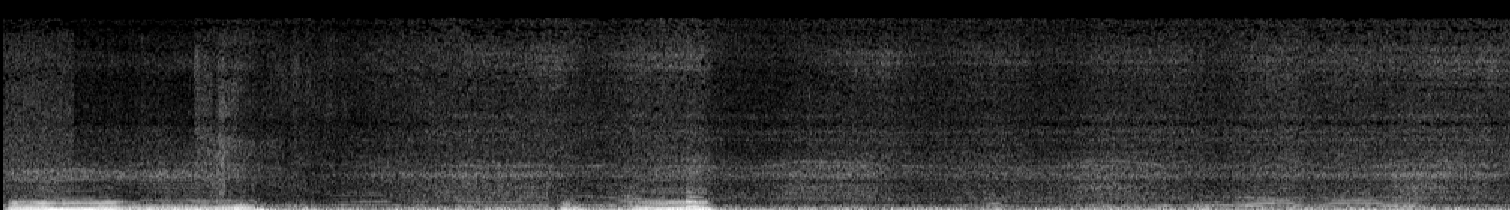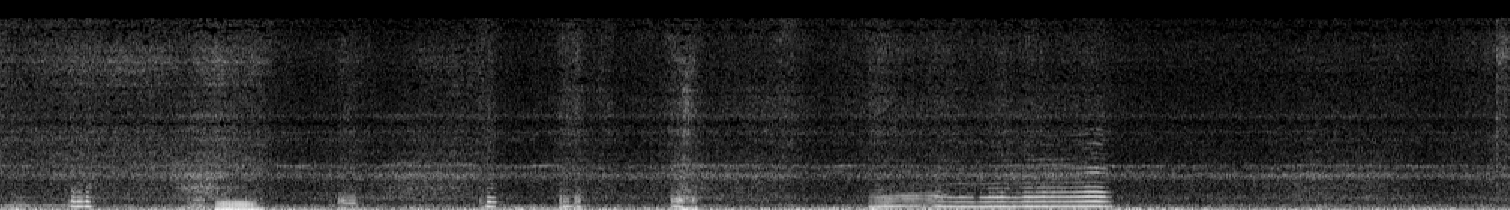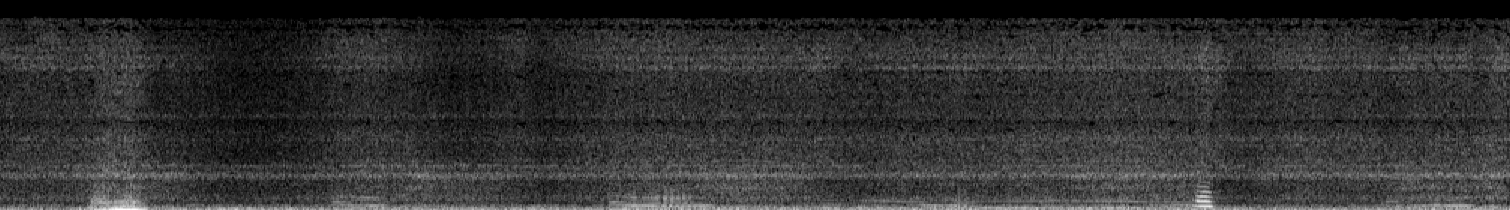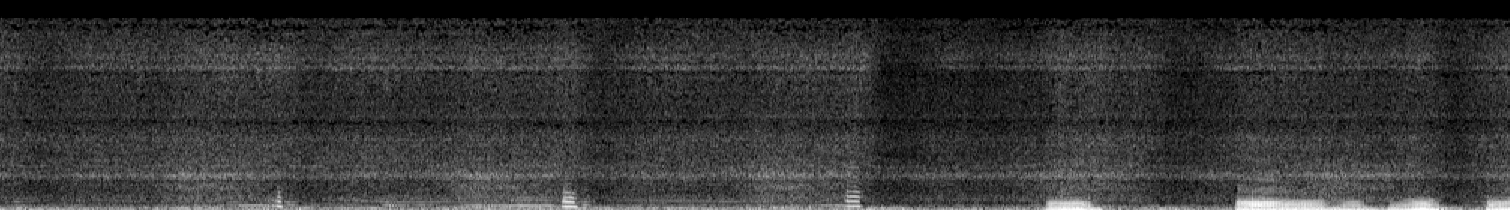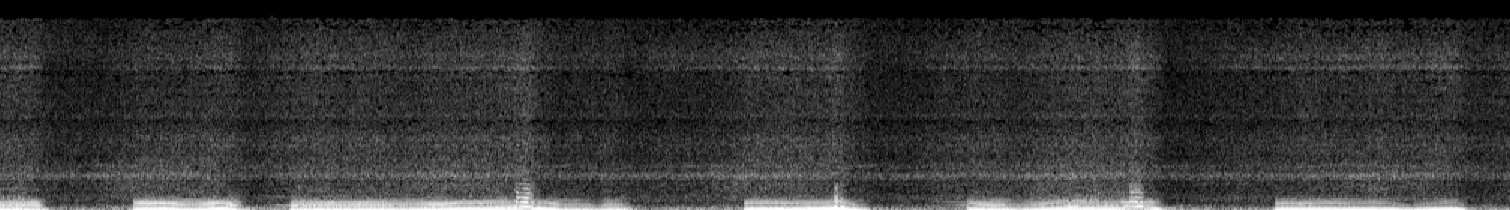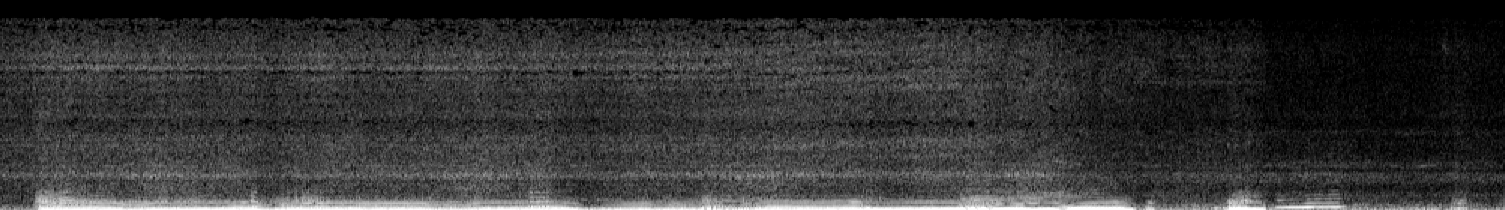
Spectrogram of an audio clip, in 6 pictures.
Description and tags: Tony night Wookiee tooting-
This is audio I recorded of my husband using his ten year old decrepit Constant Positive Air Pressure sleeping machine. I was trying to convince him that he needed a new one. The variety of sounds he and it managed to make is extraordinary. The intermittent beeping is the machine's warning sound.
When I played it for him he cried laughing. I hope you find it useful for something.
You'll be please to know his new machine is whisper quiet.
alien, apnea, bed-recording, breathing, choke, CPAP, fart, toot, wheezing, wookie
